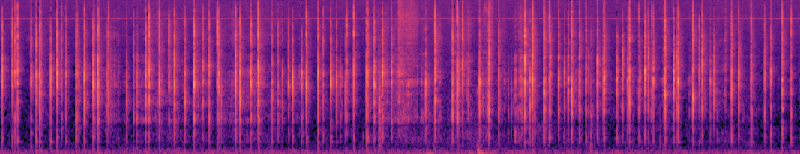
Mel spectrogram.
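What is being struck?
Small glossy cardboard tag tapped with fingernails.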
